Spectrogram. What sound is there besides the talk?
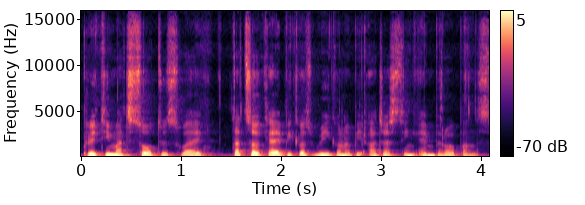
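No distinct noise like a dog, phone or traffic.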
